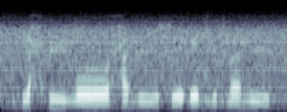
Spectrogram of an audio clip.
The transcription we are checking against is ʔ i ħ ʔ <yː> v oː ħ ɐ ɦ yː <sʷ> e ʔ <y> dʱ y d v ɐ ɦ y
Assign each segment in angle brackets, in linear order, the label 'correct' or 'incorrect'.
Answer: correct, correct, incorrect

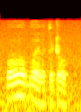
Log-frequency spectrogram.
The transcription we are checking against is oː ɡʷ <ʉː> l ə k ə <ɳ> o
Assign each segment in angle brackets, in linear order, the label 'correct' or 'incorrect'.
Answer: incorrect, incorrect

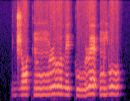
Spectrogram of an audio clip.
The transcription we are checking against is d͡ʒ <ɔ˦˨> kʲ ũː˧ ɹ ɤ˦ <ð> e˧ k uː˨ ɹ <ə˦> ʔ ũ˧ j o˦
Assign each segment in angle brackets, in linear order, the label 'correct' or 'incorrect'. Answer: incorrect, correct, incorrect

